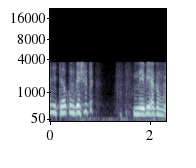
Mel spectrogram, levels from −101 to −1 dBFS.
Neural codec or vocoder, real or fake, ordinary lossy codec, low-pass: codec, 16 kHz in and 24 kHz out, 0.4 kbps, LongCat-Audio-Codec, two codebook decoder; fake; none; 3.6 kHz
